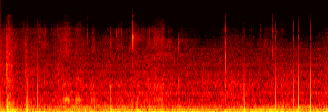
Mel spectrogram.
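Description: Steady low rumble of handheld-camera handling noise, with a scatter of light irregular clicks and taps from footsteps as the camera is carried along.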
